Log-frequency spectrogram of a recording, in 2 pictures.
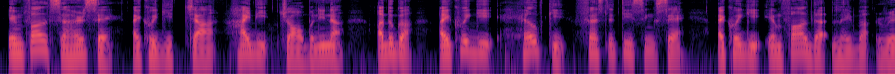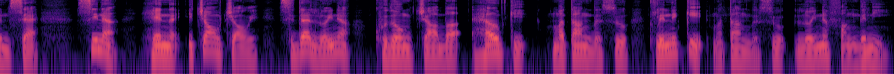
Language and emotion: Manipuri, neutral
